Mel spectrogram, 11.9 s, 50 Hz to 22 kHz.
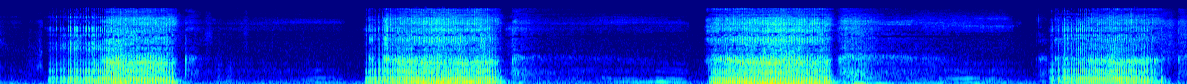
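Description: Loud, harsh rattling snores on each breath in, about every three and a half seconds (roughly 17 a minute), with quiet breathing out between.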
